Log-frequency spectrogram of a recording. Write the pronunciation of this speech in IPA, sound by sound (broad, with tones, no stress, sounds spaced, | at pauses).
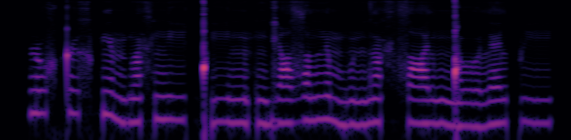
ɳ u˦ x ʈ ʉ˦ x pʲ œ̃˦˨ m b ã˨ x n iː˨ ǃʼ iː˨ n ə̃˨ p ŋ ɡ iː˨ zˤ ʊ˦ n ə̃˦˨ m b ũ˨ n d ã˦ x sˤ ɛː˦ l ŋ͡ǃ ʊː˨ l ɛ˦ l p i˦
